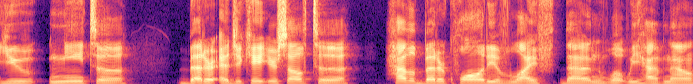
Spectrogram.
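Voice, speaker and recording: A man has an unremarkable speaking voice, fairly high in pitch. He talks at a fairly slow pace with fairly even intonation. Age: 20s. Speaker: army officer. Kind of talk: casual interview.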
